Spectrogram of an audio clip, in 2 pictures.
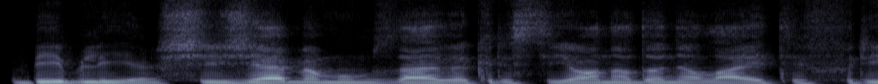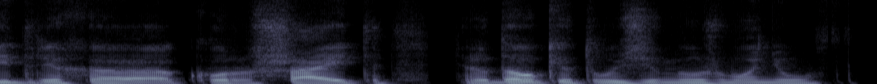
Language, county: Lithuanian, Vilnius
